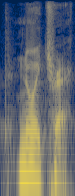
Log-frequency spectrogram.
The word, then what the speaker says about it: Neutrik: How's it pronounced? Neutrik.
